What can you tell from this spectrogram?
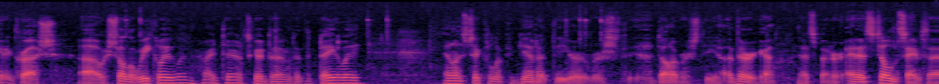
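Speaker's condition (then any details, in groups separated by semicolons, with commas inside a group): No condition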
